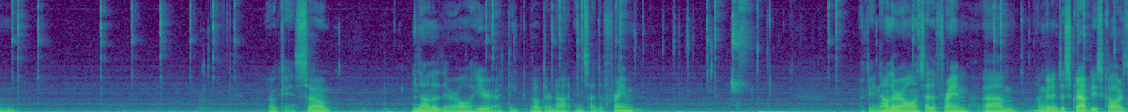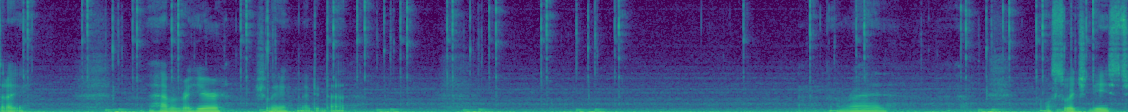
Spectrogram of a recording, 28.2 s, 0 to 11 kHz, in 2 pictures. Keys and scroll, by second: 8.5 super+x, 9.5 super+v, 13.9 ctrl+c, 15.5 ctrl+c, 17.4 ctrl+c, 18.9 ctrl+c, 20.0 ctrl+c, 21.4 ctrl+c, 26.4 ctrl+c.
